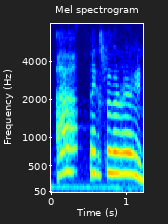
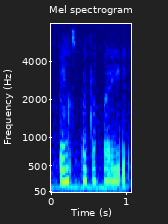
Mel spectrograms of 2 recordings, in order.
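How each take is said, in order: First: It is said loudly, almost screamed. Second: It is said quietly, almost hushed.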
